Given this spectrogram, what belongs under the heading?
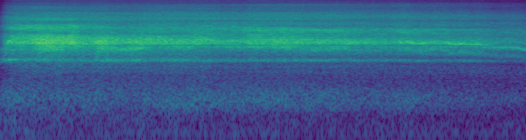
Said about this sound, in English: And again, inhale and exhale. Last time, guys. Inhale. And exhale.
